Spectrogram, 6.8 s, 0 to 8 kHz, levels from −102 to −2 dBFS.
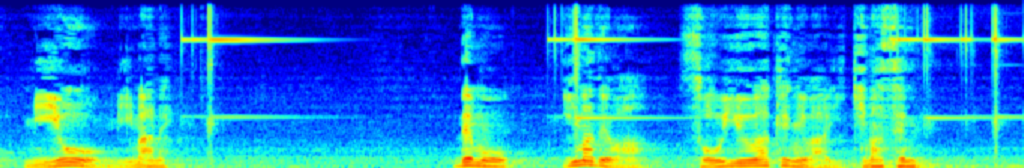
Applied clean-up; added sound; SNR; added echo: none; Bicycle bell; 15 dB; reverberation time 1.7 s.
